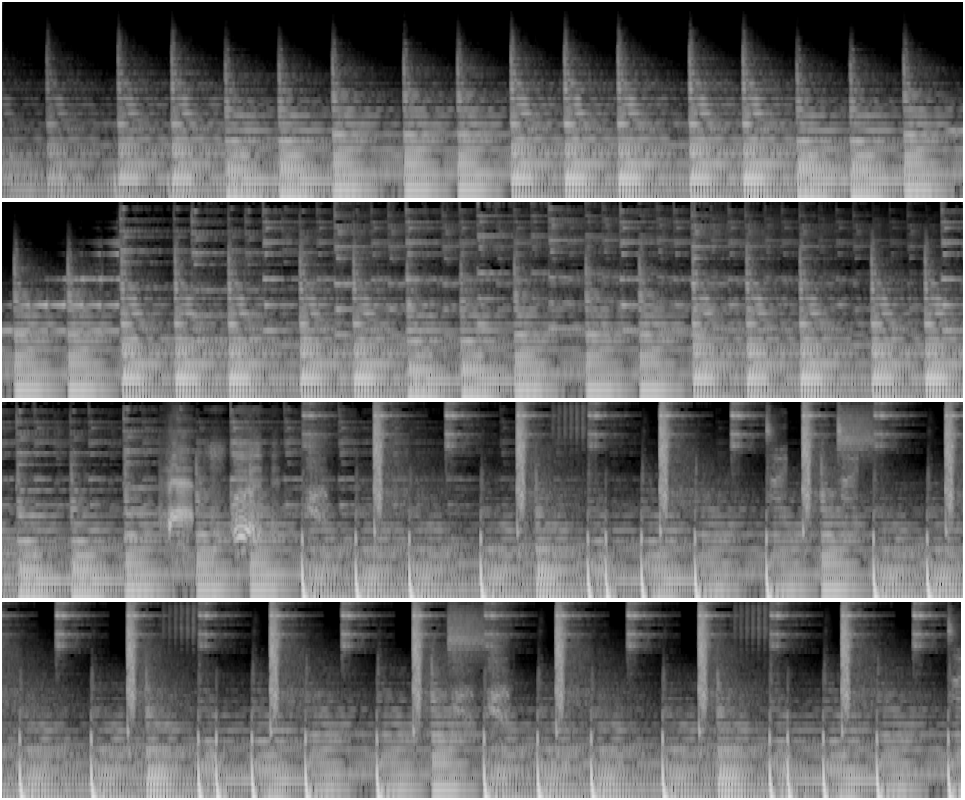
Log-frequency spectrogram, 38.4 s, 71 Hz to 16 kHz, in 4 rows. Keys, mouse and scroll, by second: 4.8-5.2 ctrl+scroll down 1, 6.0 ctrl+scroll down 1, 7.6-8.8 ctrl+scroll down 1, 8.8 shift+click, 24.0 ctrl+click, 30.9 ctrl+click.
